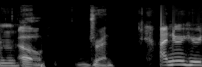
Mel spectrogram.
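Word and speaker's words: Dryn: Dren, yeah. Yes, Dread.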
